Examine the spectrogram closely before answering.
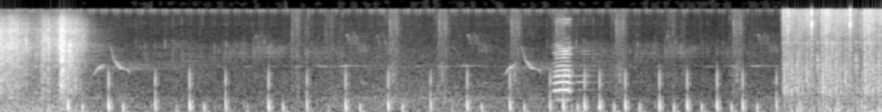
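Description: Quick light footsteps patter on the ground.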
